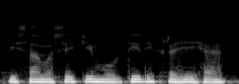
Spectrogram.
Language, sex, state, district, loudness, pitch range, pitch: Hindi, male, Bihar, Patna, -12 LUFS, 110-120 Hz, 115 Hz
